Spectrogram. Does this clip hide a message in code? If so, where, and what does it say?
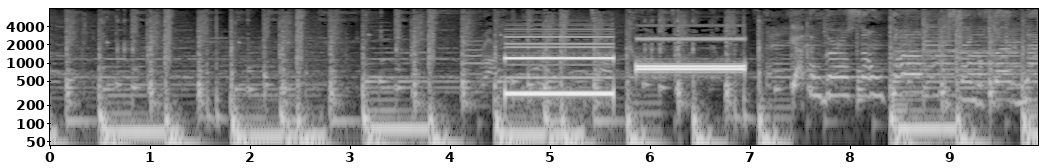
Yes: aircraft SELCAL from 4.5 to 6.9 s, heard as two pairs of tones. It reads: AQ-KL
